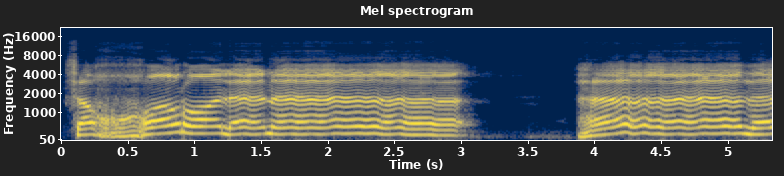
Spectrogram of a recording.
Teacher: ہا کھڑی زبر کی وجہ سے، جبکہ ذا الف مدہ کی وجہ سے ایک الف کے برابر دونوں کھینچ کر پڑھے جائیں گے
